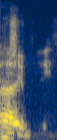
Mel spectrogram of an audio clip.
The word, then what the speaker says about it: Ghibli: You pronounce it Ghibli.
